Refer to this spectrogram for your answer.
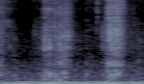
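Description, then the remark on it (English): Two quick crunches of crispy rolled tortilla chips, cheddar-flavored Takis, being bitten, a short pause between them, with no talking over the dry, crackly bites. “This is the Taki. It's fucking two of them. Oh! Double crunch.”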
